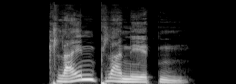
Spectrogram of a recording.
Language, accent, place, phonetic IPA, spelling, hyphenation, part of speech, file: German, Germany, Berlin, [klaɪ̯nplaˈneːtn], Kleinplaneten, Klein‧pla‧ne‧ten, noun, De-Kleinplaneten.ogg
- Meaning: plural of Kleinplanet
